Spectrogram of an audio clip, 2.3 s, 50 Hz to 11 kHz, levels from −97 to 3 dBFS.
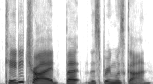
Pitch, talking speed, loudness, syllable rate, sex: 230 Hz, 180 wpm, -18 LUFS, 3.8 syllables/s, female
